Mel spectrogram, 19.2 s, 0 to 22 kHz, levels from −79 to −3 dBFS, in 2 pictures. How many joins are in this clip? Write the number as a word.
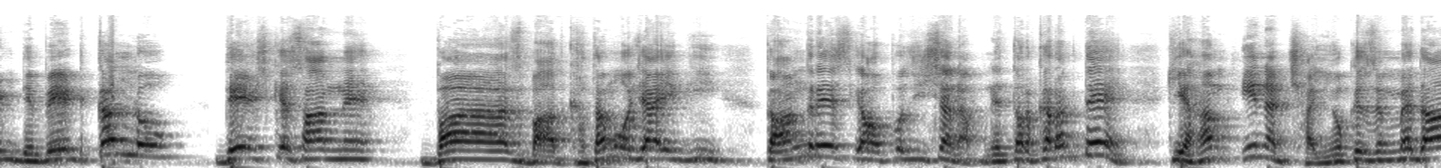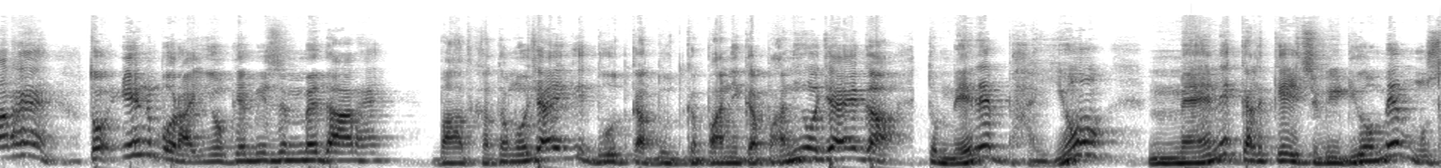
zero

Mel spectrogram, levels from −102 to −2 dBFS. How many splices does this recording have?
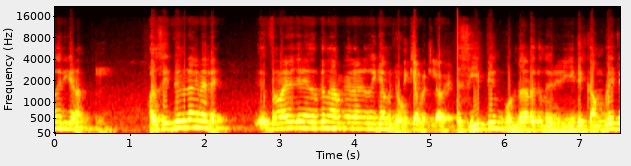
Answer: one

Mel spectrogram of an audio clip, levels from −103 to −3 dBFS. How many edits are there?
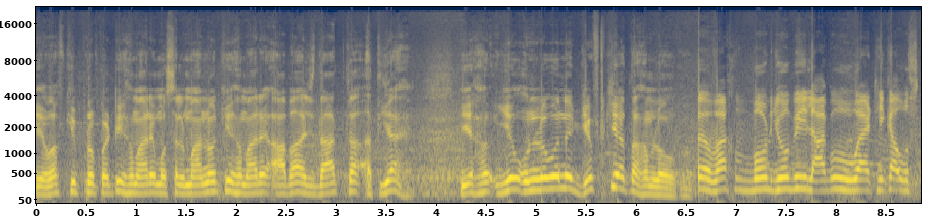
one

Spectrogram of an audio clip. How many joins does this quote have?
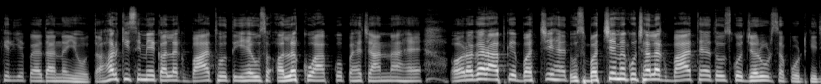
zero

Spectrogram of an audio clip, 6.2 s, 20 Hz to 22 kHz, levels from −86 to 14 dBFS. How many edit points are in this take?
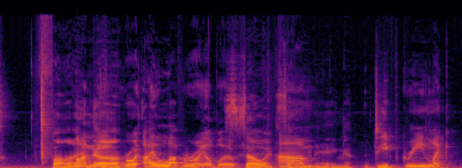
zero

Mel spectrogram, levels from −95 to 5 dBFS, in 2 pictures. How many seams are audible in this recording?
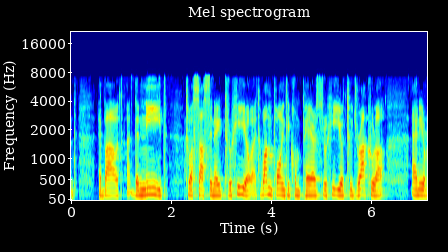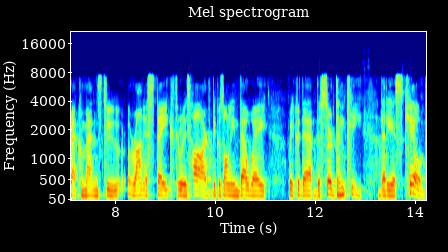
one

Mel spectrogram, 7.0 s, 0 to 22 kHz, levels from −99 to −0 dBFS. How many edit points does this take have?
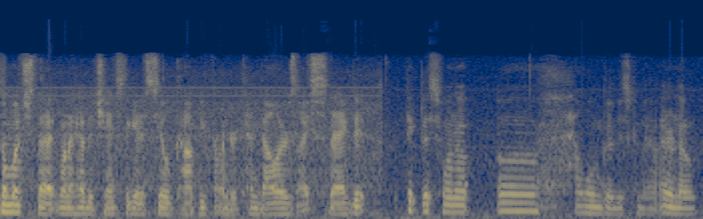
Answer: one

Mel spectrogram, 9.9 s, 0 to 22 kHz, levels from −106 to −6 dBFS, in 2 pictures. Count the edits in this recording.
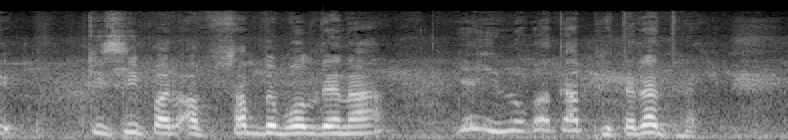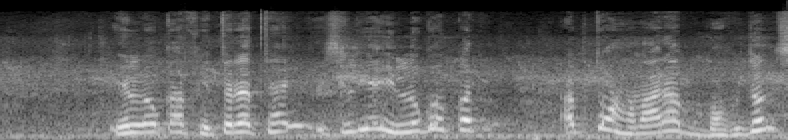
zero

